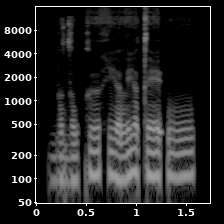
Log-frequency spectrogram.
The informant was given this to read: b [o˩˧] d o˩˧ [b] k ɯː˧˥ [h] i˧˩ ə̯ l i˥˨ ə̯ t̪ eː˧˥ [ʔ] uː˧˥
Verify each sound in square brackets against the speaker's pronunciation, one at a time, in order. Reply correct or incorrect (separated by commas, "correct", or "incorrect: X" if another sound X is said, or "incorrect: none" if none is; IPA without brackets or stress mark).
incorrect: o˩, incorrect: w, correct, correct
